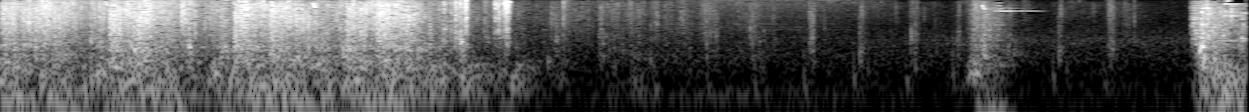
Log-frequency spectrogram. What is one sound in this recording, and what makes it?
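Footsteps patter quickly across hard ground.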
